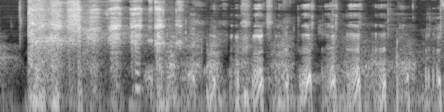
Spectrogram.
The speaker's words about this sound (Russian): Шкафчик открывается. Пыльный шкаф открывается для тебя.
